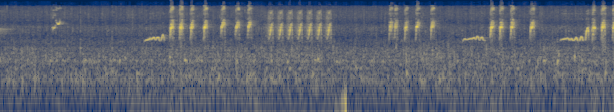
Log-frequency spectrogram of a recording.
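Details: Bulbul recorded clearly as a model for other birds, giving low rising whistles then long rapid runs of shrill repeated chips, the pattern repeated twice.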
